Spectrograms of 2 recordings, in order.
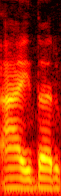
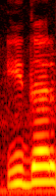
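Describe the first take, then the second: First: The word begins with an 'eye' sound. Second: The word begins with an 'ee' sound. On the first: "और आइदर भी बोलते हैं, दोनों सही है" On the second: "इसको इधर भी बोलते हैं"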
